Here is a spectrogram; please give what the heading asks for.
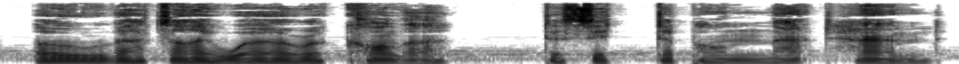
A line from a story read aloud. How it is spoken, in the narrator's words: sighed John, adding argumentatively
